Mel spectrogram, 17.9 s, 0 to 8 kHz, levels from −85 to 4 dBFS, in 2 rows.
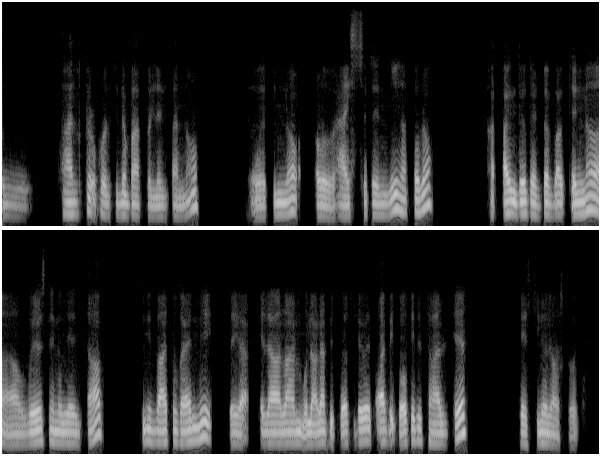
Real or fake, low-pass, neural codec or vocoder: fake; 7.2 kHz; codec, 16 kHz, 0.5 kbps, FunCodec, trained on Chinese and English, 25 frames a second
